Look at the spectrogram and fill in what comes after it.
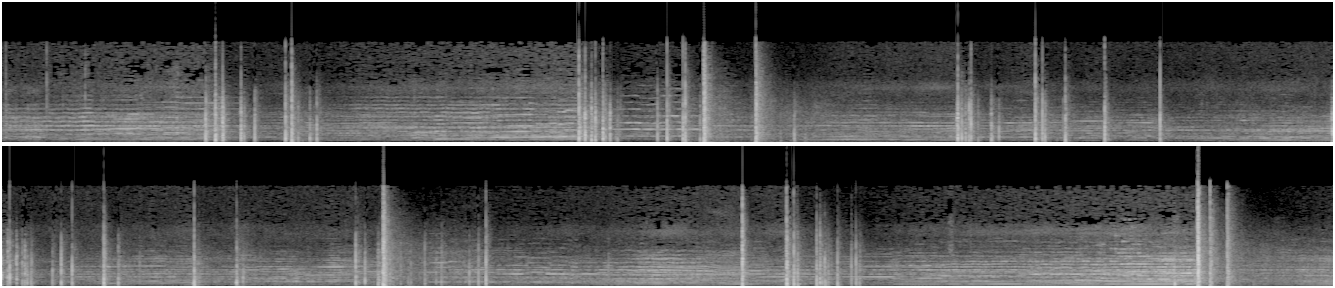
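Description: Aerial firework shells bursting in a rapid, irregular string of sharp bangs, sometimes several in quick succession, over background music whose deep bass comes in about three-quarters of the way through.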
